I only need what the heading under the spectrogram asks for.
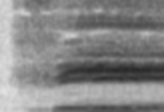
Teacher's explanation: ada bacaan panjang dua harokat karena ada kasroh diikuti dengan ya sukun, dibaca panjang dua harokat atau satu ayunan.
